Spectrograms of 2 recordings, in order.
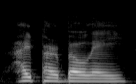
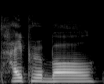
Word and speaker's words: hyperbole: a good idea to pronounce the e at the end of hyperb hyperbole hyperbole hyperbole I don't know I don't I I I actually assume that hyperball and hyperbole were two different words Hyperbole and hyperball I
